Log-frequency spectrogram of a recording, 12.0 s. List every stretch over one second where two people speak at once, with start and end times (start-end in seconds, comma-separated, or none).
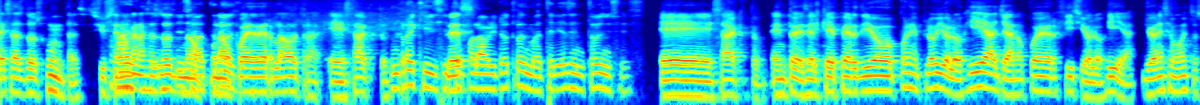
1.1-2.6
